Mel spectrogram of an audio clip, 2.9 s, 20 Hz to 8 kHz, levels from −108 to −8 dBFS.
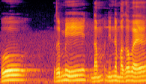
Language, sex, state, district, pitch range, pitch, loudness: Kannada, male, Karnataka, Chamarajanagar, 145-170 Hz, 160 Hz, -16 LUFS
